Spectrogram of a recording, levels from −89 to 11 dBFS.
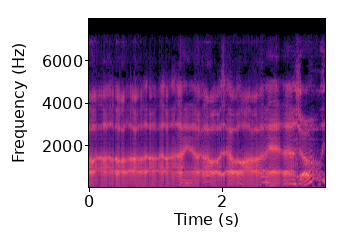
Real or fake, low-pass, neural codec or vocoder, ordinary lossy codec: fake; 7.2 kHz; autoencoder, 22.05 kHz, a latent of 192 numbers a frame, VITS, trained on many speakers; MP3, 64 kbps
